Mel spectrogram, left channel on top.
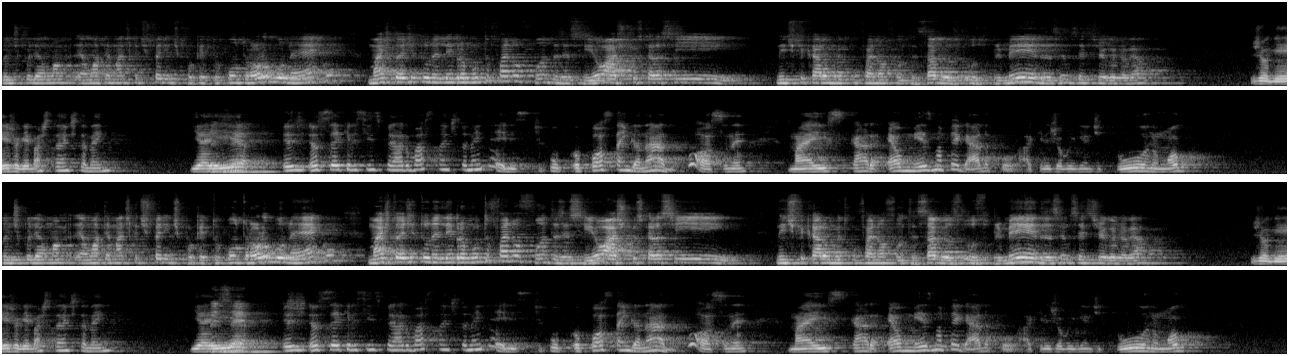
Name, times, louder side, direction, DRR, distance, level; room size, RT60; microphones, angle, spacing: voice 1, 0.0-7.4 7.7-11.6 14.9-15.3, right 2 dB, 60° right, 12 dB, 3.2 m, -21 dB
voice 2, 12.5-13.9 14.7-15.3 15.7-20.3 20.7-24.7, left 1 dB, 15° left, 9 dB, 0.9 m, -22 dB
29.0 x 23.0 x 8.9 m, 0.93 s
head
